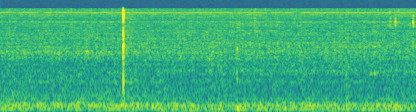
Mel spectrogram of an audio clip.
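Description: Faint, steady hum and hiss of an aquarium protein skimmer running, with the tank's return flow switched off; a single faint click about half a second in.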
